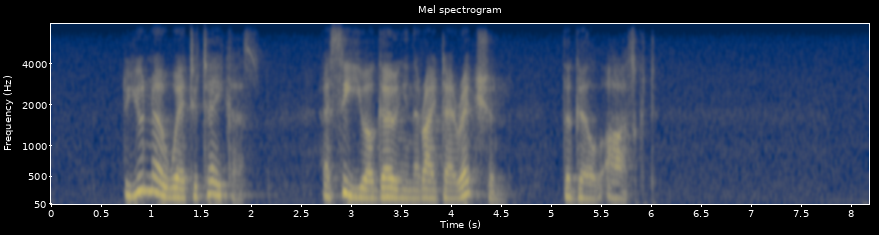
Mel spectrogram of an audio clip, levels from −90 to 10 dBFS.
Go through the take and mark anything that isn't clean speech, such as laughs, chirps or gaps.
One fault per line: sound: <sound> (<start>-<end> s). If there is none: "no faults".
no faults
